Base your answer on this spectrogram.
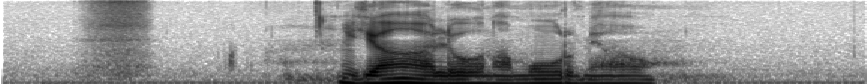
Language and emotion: Russian, sad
